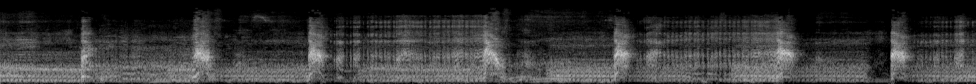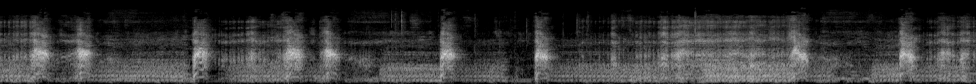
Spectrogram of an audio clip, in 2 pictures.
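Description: Small black-and-tan dog, head raised, making a drawn-out growling vocal sound without a break. About once a second it is cut by a sharp single bark, around fifteen barks in all.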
